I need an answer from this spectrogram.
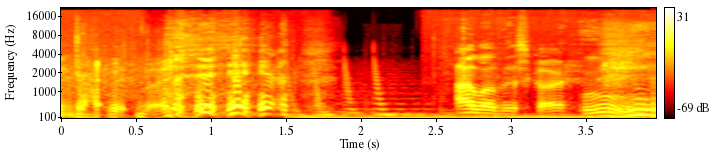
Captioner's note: laughs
